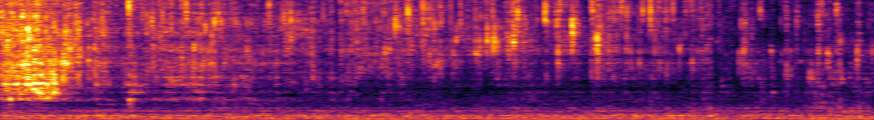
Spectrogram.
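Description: Water poured from a pitcher into a stainless-steel pot of Saskatoon berries, splashing over the berries; the pour grows steadily quieter as the stream thins.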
